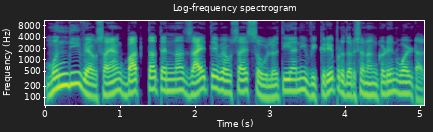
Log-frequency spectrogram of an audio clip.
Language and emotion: Goan Konkani, neutral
